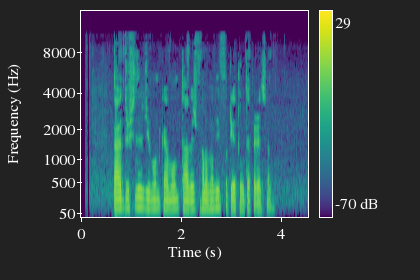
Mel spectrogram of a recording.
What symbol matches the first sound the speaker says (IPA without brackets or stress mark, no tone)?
t̪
